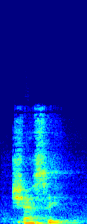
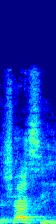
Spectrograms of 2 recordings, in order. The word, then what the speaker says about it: chassis: it's just chassis and the plural of chassis is the same spelling except that that same spelling would now sound said listen this is the plural same spelling is the plural listen chassis chassis you hear they said at the end chassis the same with the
